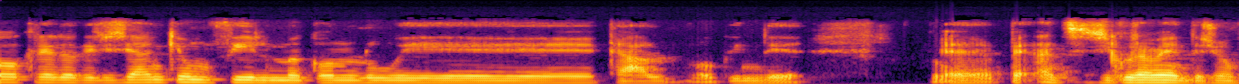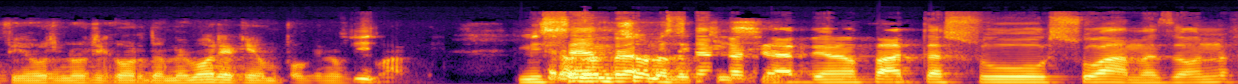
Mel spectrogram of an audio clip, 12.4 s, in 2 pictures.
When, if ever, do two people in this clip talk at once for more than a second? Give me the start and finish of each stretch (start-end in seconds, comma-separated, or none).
8.9-10.2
